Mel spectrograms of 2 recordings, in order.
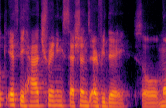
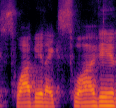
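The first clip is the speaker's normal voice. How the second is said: mock-smooth; 4 dB quieter, much slower than usual. Swimmer puzzling over the coach's word suave, mock-smooth. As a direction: savor the word quietly, as a joke.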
